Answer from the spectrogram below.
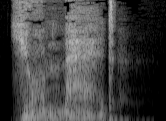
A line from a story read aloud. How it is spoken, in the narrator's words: the assassin whispered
